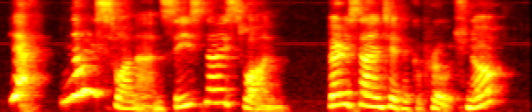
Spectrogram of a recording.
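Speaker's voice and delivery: heavily sarcastic, high, sing-song praising tone. Commenting on an appeal against the Court of Justice: sarcastic. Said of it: "that was hashtag sarcasm".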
